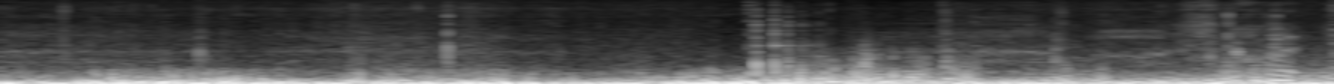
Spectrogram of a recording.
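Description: Strong wind buffets the microphone at night by the sea, a steady loud low roar with gusty rumbles and occasional thumps throughout.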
